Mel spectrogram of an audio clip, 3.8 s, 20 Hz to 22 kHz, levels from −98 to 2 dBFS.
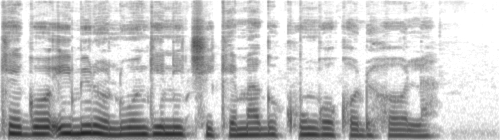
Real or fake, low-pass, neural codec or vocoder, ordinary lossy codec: real; none; none; none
